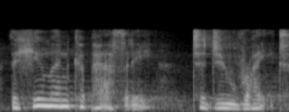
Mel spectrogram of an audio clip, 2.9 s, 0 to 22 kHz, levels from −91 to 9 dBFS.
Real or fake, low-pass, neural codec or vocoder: fake; 7.2 kHz; vocoder, 22.05 kHz, 80 mel bands, WaveNeXt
